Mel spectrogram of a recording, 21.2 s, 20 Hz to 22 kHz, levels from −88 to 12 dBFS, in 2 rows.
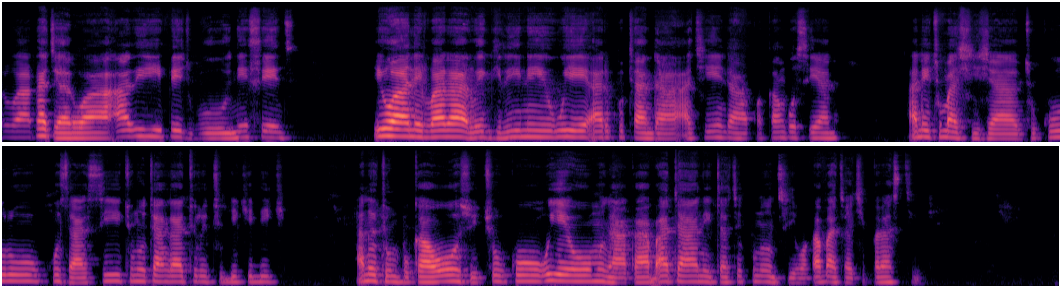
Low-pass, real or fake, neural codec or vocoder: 19.8 kHz; fake; codec, 44.1 kHz, 7.8 kbps, Pupu-Codec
